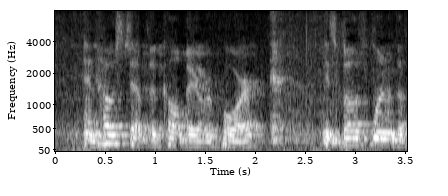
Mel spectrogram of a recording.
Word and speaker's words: Report: frequent guest on the co report but uh or Rapport I guess is the proper pronunciation uh we're delighted that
